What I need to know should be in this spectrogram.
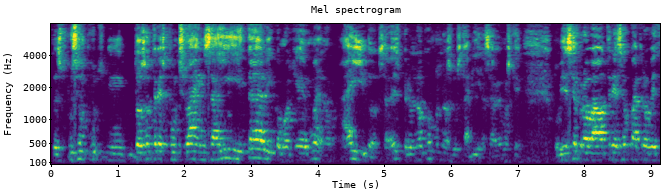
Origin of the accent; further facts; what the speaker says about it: Brazil; Mira, obvio, yo vengo de Brasil, ahí ya el humor es un poquillo diferente, ¿no?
